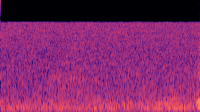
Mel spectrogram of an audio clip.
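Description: A pause in recorded speech, filled with the recording's own steady hiss and low rumble; a faint voice shows just before the speech starts again.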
